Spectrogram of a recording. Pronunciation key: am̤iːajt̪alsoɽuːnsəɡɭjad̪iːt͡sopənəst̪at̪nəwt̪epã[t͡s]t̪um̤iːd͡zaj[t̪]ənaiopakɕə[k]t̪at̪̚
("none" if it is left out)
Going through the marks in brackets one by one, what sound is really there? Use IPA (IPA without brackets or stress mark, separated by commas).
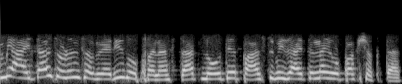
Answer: t͡s, t̪, k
